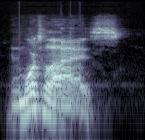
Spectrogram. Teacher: Unaccented, accented, unaccented, accented. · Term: iamb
